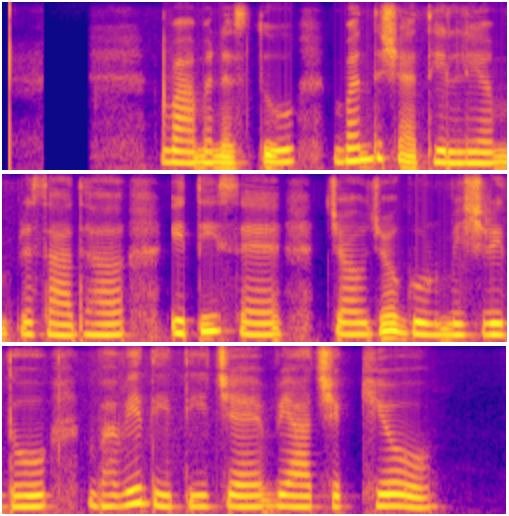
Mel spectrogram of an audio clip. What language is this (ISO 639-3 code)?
san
